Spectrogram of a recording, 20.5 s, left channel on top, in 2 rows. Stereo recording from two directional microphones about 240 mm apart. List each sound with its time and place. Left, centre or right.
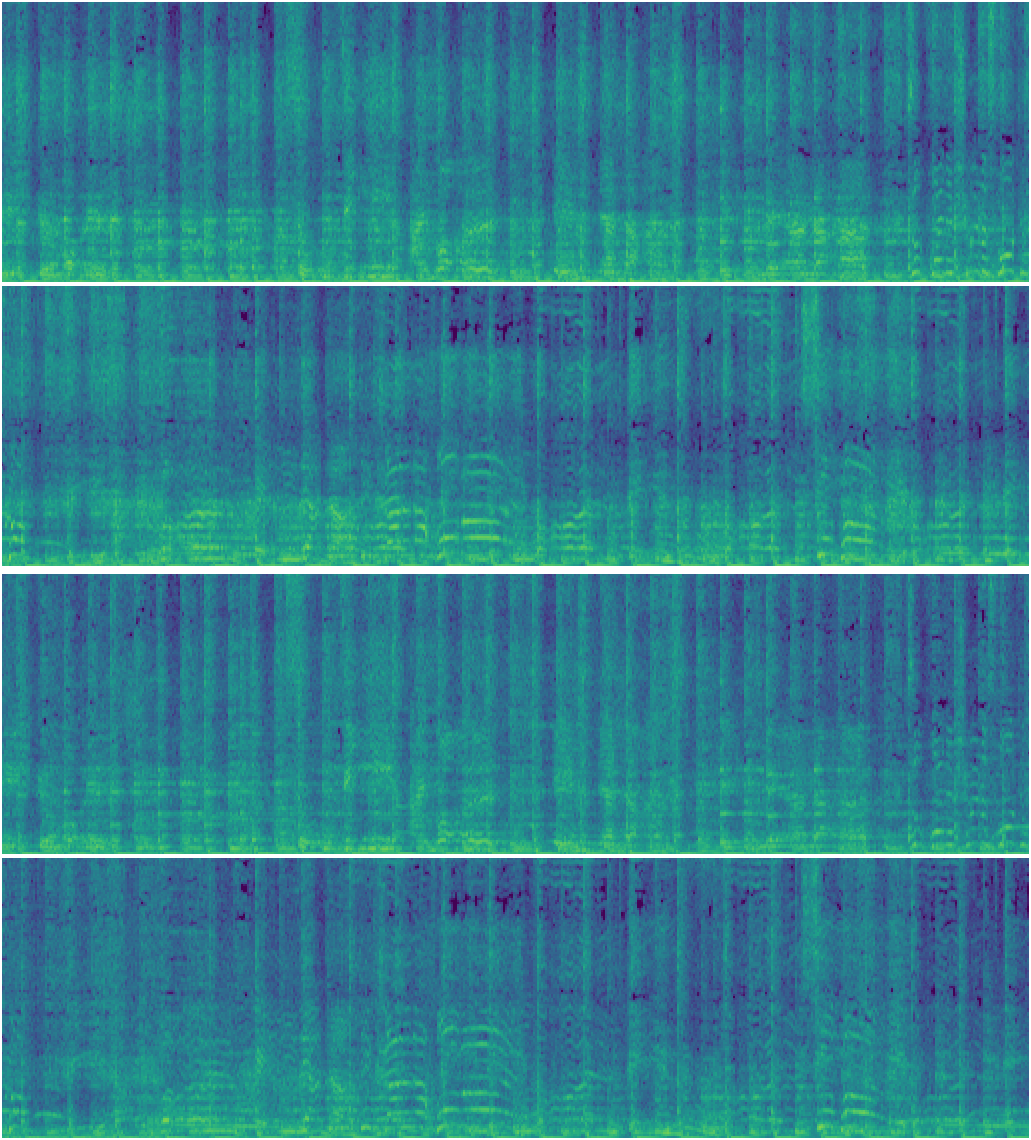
0.0 s music: centre
7.4 s music: centre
